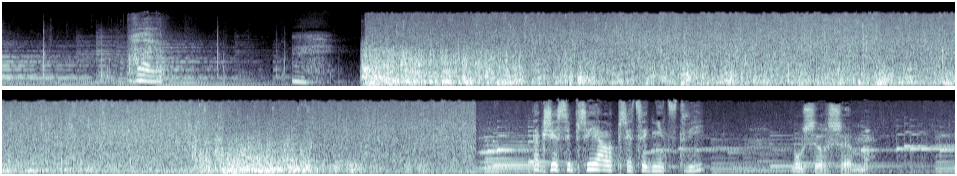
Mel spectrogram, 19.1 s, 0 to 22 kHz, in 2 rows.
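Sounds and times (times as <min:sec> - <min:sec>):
thunder rumbling: 0:03.6 - 0:14.3
heavy rain pouring: 0:03.6 - 0:16.5.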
